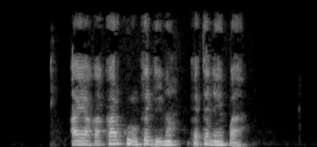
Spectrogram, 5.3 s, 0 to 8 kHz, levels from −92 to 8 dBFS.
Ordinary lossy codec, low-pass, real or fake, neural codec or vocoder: AAC, 32 kbps; 7.2 kHz; real; none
